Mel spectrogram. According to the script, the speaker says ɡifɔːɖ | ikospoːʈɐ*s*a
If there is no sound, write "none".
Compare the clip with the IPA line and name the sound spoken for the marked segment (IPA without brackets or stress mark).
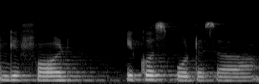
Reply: s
